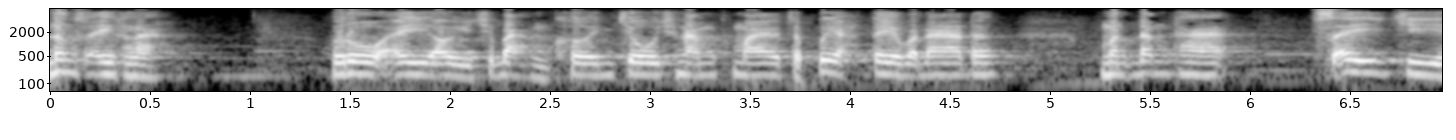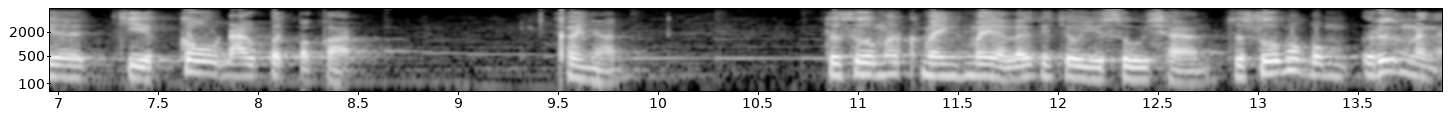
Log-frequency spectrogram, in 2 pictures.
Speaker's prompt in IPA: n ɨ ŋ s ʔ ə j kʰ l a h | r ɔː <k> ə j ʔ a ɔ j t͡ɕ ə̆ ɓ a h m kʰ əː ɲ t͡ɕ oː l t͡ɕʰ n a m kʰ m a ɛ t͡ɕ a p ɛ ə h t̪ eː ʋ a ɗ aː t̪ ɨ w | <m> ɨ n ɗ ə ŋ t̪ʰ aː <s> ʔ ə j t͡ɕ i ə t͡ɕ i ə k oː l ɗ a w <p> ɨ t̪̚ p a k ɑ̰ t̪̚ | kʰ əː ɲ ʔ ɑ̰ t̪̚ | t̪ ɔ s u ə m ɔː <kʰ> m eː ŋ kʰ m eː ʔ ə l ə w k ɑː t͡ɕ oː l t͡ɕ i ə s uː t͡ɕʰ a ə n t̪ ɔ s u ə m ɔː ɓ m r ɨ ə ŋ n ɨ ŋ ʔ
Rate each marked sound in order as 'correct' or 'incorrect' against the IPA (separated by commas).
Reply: incorrect, correct, correct, correct, correct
